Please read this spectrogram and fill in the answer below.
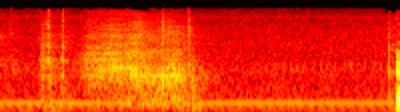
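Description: A small click, then about a second of soft scraping: the dimmer's circuit board rubbing against its plastic housing as it is worked free. A faint steady hum runs underneath.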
